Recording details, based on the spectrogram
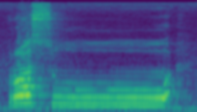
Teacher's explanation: یہاں پر واو مدہ ہونے کی وجہ سے ہم کھینچ رہے ہیں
